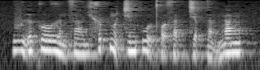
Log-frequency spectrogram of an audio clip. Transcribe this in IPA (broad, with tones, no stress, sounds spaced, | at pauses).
v ɨ̰˧˥ ə̯ k o˧ ɣ ə˧˩ n s a̤ː˨˩ j x ə˦˥ p̚ n ɔ̰˧˨ t͡ɕ ə˨˦ n k w o̰˧˥ t̪ʰ ɔ̰˧˨ s a˨˩ k̚ t͡ɕ a˨˩ t̚ z a̰˧˨ n ŋ a˧ ŋ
